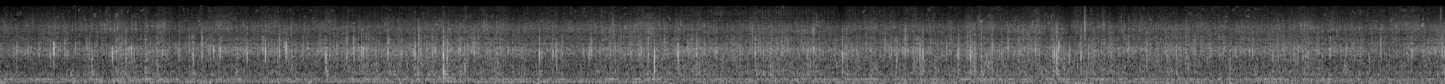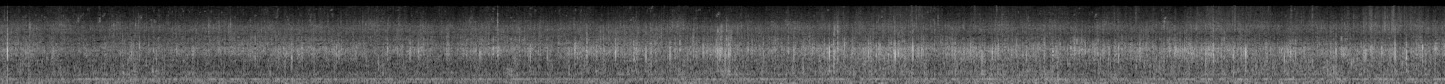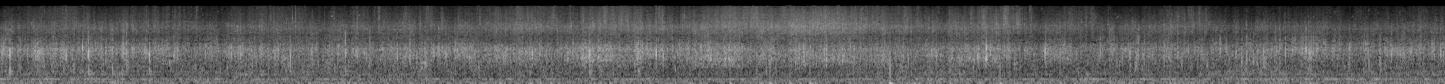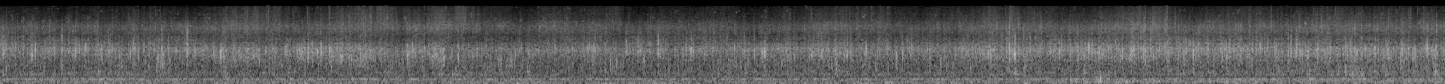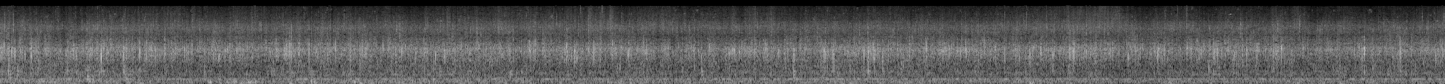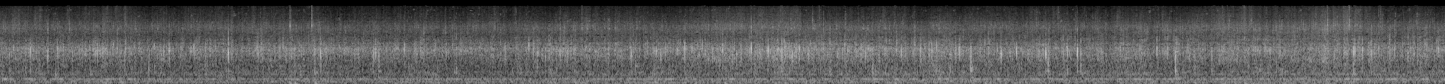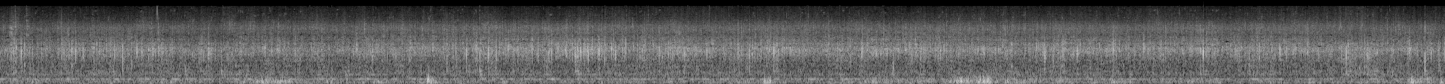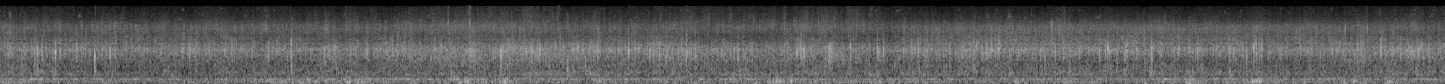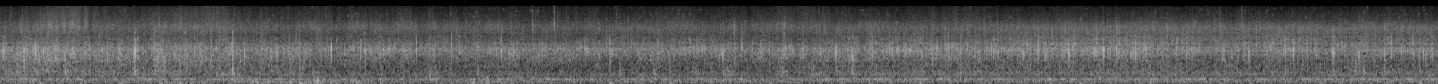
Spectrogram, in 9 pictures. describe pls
2015.09.11 Mountain bike on gravel
Riding my mountain bike on gravel trail at Baylands Nature Preserve in Palo Alto CA. Recorded on my Galaxy Note 2 cellphone. Edited in CyberLink Power Director 13. This is actually two separate tracks equalized differently to accentuate the crunch of the gravel, and to minimize wind noise. Output in mono.
field-recording, gravel, mountain-bike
